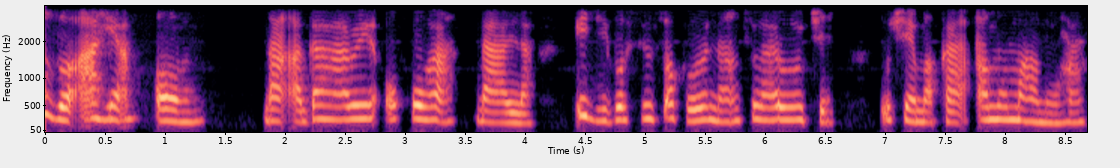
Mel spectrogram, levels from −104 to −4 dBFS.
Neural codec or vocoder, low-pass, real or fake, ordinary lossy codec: codec, 16 kHz, 2 kbps, FunCodec, trained on LibriTTS, 25 frames a second; 3.6 kHz; fake; none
